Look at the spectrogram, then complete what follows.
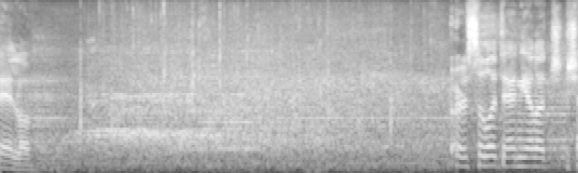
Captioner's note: audience cheering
